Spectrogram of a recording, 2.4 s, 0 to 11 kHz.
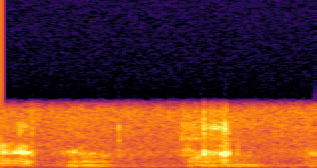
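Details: Basset Hound puppy, 12 weeks old, growling: a low, rough rumbling growl with a brief whiny harmonic rise at the start and a second rumbling burst about one and a half seconds in.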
